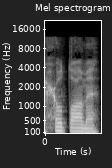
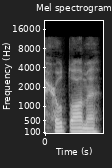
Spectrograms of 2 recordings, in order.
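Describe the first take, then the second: The two takes are said the same way.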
